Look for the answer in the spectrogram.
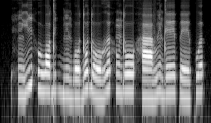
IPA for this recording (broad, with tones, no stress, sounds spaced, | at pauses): h ĩ˨ j i˦ h u˧ w ɔ˧ d i˧ ɡ͡b ĩ˨ b o˨ d o˦ d oː˨ ɣ ə˦ h ũ˧ d oː˧ h aː˨ v ĩ˦˨ d eː˧ p eː˨ kʷ ə˦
